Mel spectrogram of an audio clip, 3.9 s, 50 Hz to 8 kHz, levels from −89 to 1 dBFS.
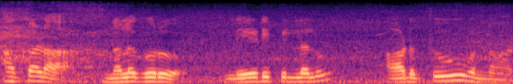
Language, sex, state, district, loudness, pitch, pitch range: Telugu, male, Andhra Pradesh, Sri Satya Sai, -14 LUFS, 145 Hz, 135-160 Hz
